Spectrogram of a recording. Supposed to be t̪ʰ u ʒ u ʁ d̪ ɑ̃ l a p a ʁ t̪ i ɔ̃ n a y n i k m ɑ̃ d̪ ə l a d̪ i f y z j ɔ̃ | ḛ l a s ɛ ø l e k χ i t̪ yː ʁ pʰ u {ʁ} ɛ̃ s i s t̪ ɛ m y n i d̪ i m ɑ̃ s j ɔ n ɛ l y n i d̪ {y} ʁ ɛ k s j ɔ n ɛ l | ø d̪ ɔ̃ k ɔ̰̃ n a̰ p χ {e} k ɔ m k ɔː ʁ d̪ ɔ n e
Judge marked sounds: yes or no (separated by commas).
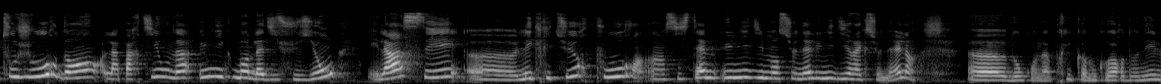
yes, no, no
